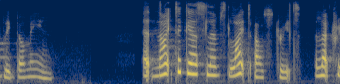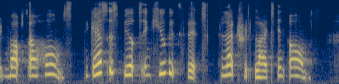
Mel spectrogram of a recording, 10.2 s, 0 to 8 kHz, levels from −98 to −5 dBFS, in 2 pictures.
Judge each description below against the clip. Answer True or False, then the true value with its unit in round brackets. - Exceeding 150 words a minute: False (145 wpm)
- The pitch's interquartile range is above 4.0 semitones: True (5.1 semitones)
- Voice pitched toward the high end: True (305 Hz)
